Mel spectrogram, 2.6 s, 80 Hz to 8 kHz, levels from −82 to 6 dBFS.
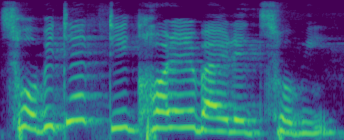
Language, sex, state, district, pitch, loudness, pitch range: Bengali, female, West Bengal, Cooch Behar, 330 Hz, -14 LUFS, 255-345 Hz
